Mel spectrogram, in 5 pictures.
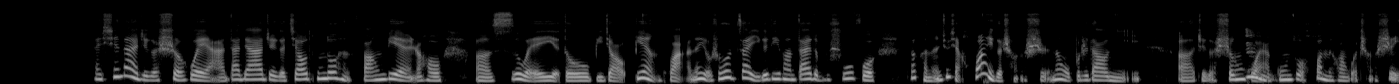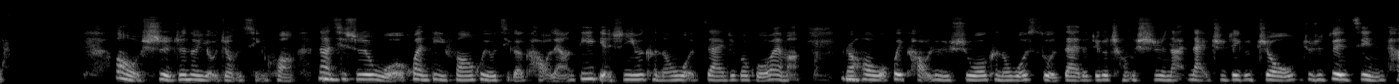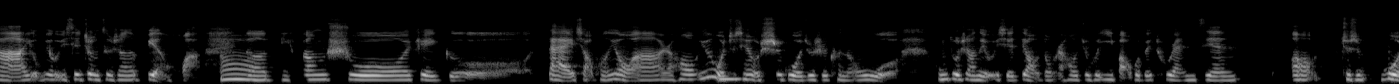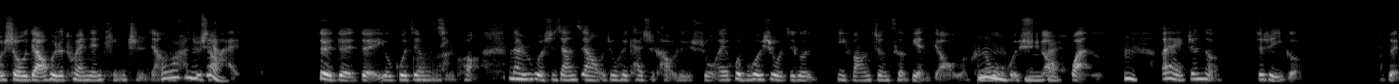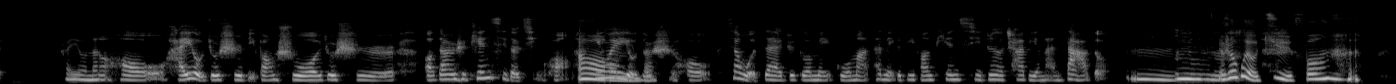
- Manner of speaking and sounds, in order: other noise; surprised: "哦，还能这样"; laugh
- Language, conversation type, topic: Chinese, podcast, 你是如何决定要不要换个城市生活的？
